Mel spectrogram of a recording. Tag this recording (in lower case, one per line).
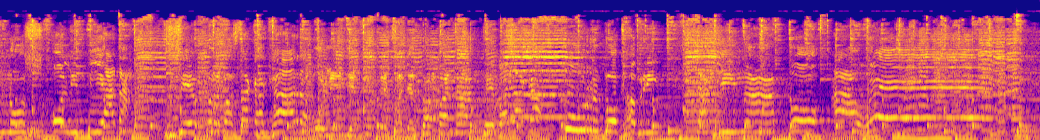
music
